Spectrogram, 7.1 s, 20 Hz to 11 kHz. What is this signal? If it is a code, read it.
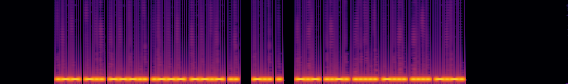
Morse code, heard as a keyed tone, about 40 wpm, 700 Hz. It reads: WD8JQI DE KF5BHC
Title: USA Callsign DE Callsign 40wpm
